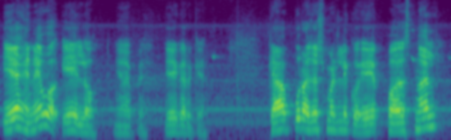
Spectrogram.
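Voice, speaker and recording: A man's voice: fairly high pitch, lively intonation, fairly bright tone. Hindi-speaking commerce teacher, man, questioning. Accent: Kannada-region Indian English. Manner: repeats key terms, quizzes students with questions; mixes Hindi with English terms, reads problems slowly. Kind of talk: classroom lecture.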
